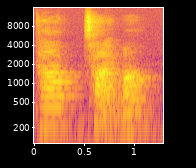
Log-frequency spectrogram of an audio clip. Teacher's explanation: el tono alto t con el tono que cae T y ma es neutro por eso no tiene tono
